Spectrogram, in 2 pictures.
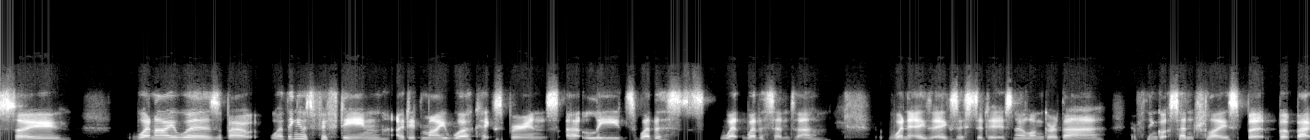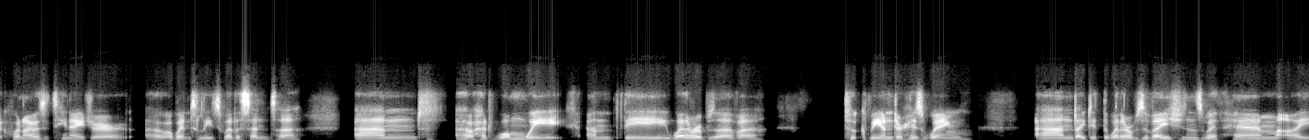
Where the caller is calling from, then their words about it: Germany; I should say guten Tag, as I am joining you from Germany.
